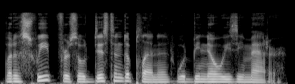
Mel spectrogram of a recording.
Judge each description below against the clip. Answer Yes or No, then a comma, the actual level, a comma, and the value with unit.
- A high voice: No, low, 125 Hz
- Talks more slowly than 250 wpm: No, fast, 265 wpm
